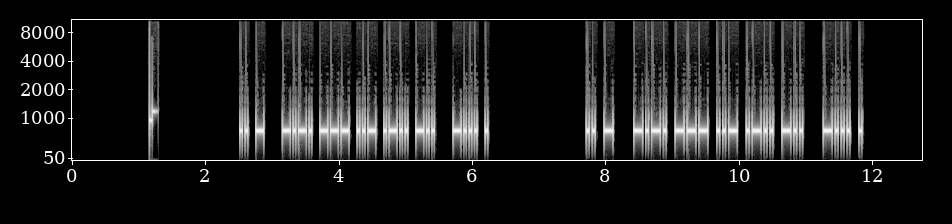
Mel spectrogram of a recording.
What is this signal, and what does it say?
Morse code, heard as a keyed tone, about 28 wpm, 700 Hz. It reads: IT COULD BE IT COULD BE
